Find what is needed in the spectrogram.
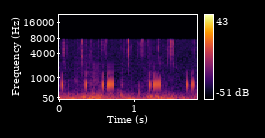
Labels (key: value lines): label: biophony, knock croak
recorder: SoundTrap 300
